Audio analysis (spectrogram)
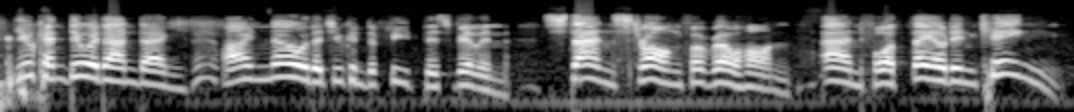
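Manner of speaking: put-on rally him like a hopeful young girl; encouraging girl. Girl cheers on the hero.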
